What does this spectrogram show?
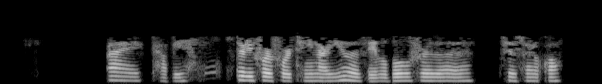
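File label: Police Dispatch, Scanner audio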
